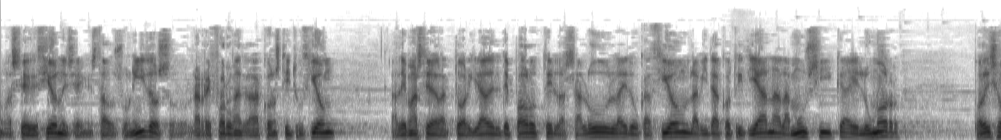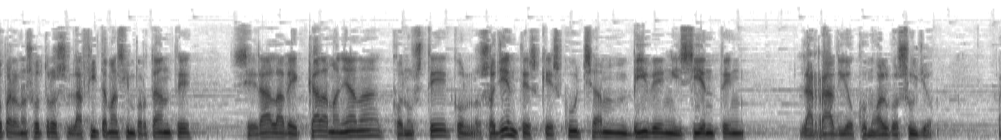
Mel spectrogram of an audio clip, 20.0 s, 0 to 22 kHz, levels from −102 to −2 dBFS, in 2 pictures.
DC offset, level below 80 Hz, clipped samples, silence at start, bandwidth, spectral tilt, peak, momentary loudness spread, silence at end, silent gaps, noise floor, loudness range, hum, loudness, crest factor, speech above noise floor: under 0.1%; -62 dBFS; under 0.1%; 0 s; 10.5 kHz; -6 dB/octave; -8 dBFS; 7 LU; 0.65 s; none; -52 dBFS; 3 LU; none; -22 LUFS; 14 dB; 30 dB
